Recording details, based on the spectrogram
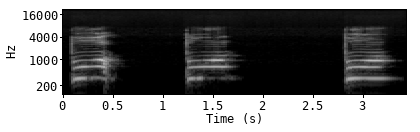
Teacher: lip closure with no vibrations of the vocal cords. It sounds like bo in boy.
